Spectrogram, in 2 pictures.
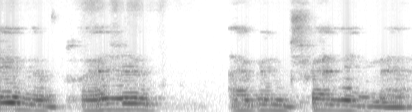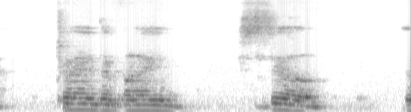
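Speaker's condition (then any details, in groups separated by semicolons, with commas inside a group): ALS; end stage, days from dying, exhausted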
